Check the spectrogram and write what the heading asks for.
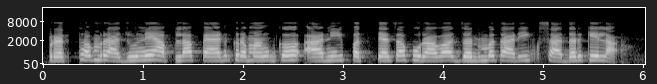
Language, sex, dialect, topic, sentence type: Marathi, female, Varhadi, banking, statement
